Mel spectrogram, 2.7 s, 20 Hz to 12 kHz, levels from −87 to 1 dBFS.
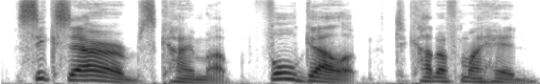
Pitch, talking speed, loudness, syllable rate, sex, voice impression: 145 Hz, 245 wpm, -18 LUFS, 5.6 syllables/s, male, very masculine, young, adult-like, slightly thick, tensed, slightly powerful, very bright, slightly hard, very clear, slightly halting, cool, slightly intellectual, very refreshing, sincere, calm, very friendly, lively, slightly kind, slightly light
